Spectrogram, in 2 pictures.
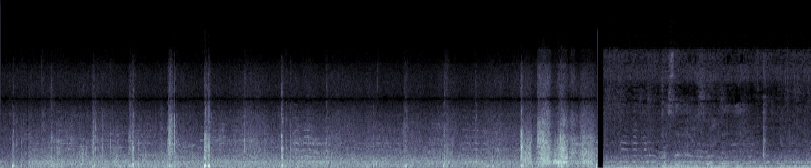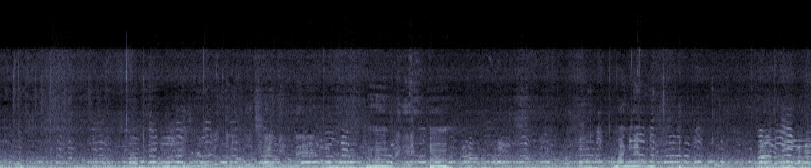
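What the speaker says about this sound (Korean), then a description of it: "고니 서식처입니다." Swans honking at a riverside swan habitat near Paldang Bridge, a busy chorus of repeated calls at moderate distance, with footsteps and people talking nearby.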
